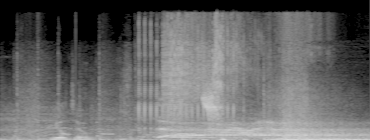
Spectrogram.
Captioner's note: grunts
